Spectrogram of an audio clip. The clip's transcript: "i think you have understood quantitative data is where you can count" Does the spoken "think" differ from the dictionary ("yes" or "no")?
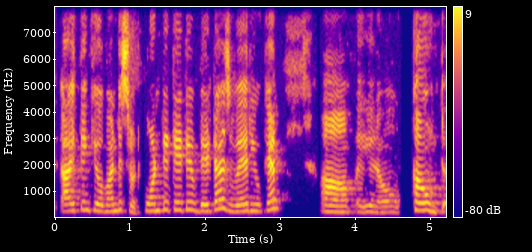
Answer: yes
